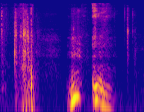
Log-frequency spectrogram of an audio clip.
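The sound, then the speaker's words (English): Rustling of a pile of paper being shuffled while someone searches through it, in three short bursts of crinkling with brief pauses between, ending in a couple of light taps. “Where is it? I got my pile of paper.”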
